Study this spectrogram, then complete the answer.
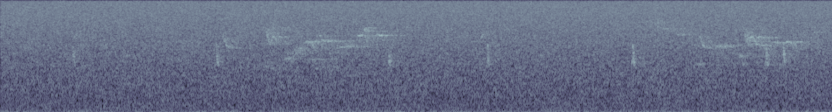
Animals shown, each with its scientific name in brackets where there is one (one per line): Hermit Thrush (Catharus guttatus)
